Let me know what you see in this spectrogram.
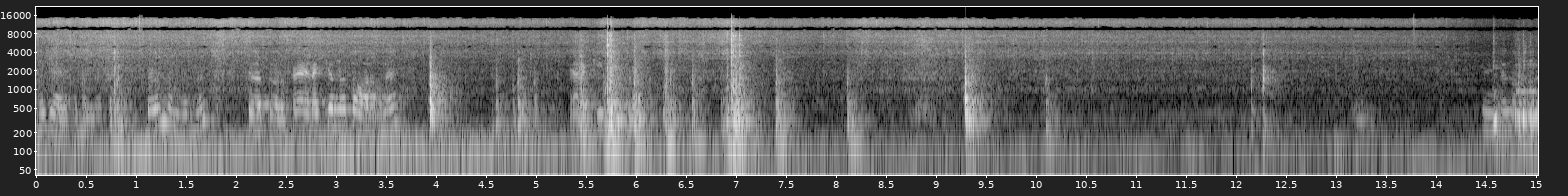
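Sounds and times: low steady sizzle: 0.0s - 15.0s.

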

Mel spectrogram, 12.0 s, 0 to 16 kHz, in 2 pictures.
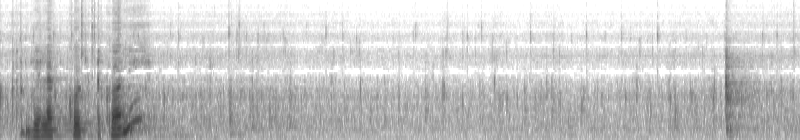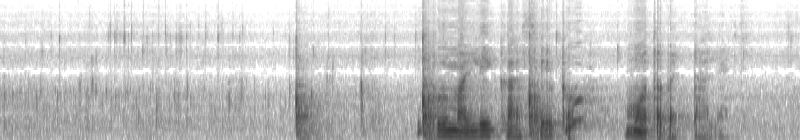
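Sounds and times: curry bubbling in a pan: 0.0s - 12.0s.

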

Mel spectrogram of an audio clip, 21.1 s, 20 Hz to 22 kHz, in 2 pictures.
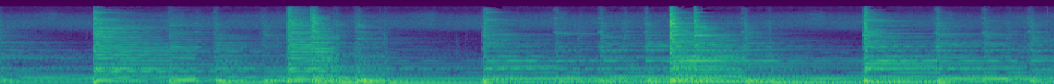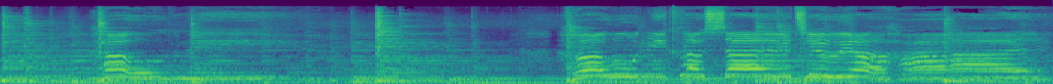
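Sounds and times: acoustic guitar strumming: 0.0s - 21.0s
person singing: 11.5s - 13.8s, 16.0s - 21.0s.

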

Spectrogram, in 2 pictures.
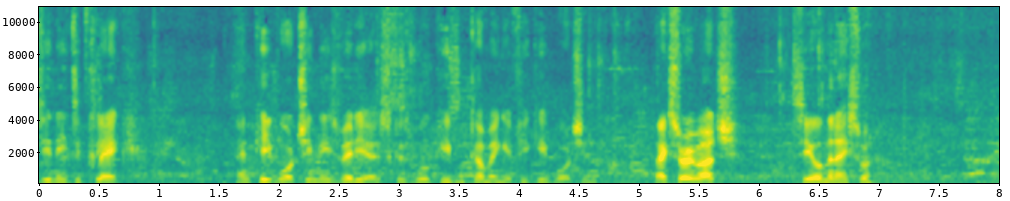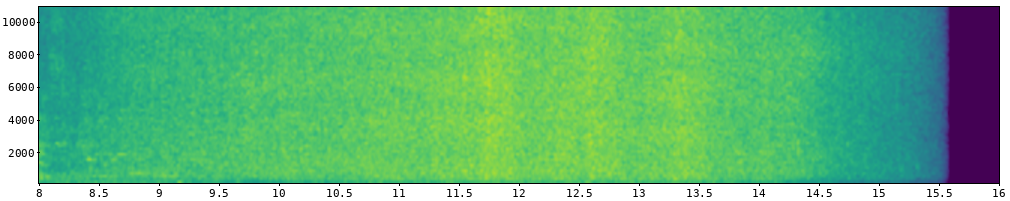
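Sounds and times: wind buffeting microphone: 8.2s - 14.0s.

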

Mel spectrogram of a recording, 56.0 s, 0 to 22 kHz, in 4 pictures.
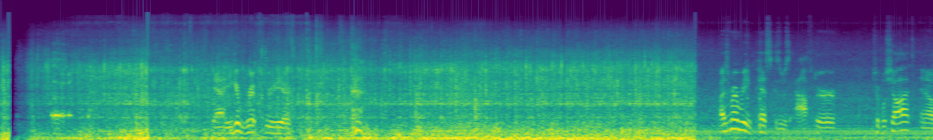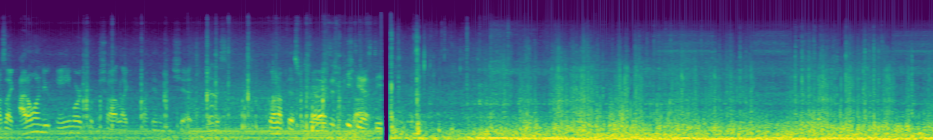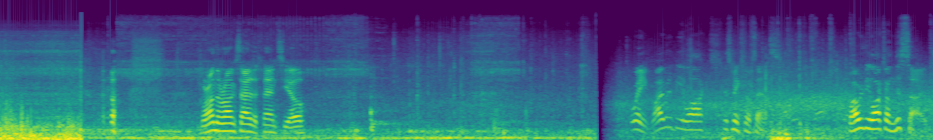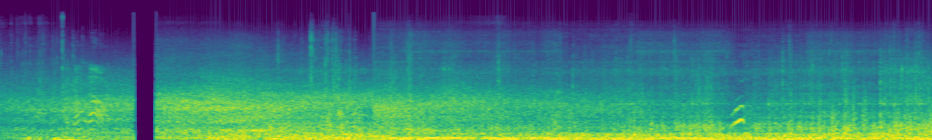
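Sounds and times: tyre rumble on dirt: 0.0s - 10.5s, 16.5s - 29.2s, 47.1s - 55.9s
bicycle road noise: 0.0s - 55.9s
wind buffeting microphone: 19.0s - 29.3s, 42.1s - 55.9s
bike rattling clicks: 29.6s - 36.9s.

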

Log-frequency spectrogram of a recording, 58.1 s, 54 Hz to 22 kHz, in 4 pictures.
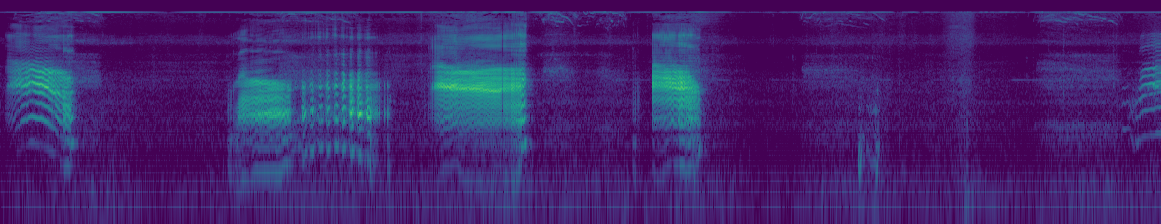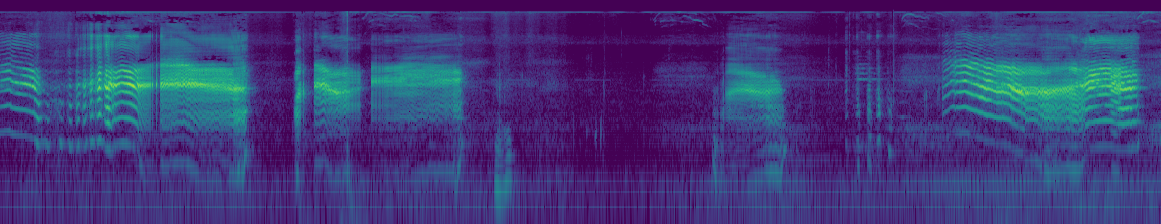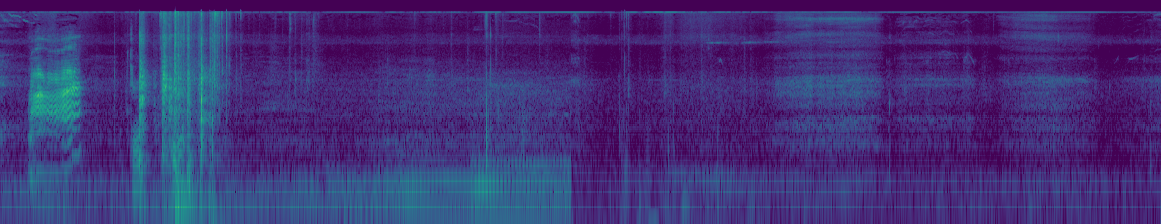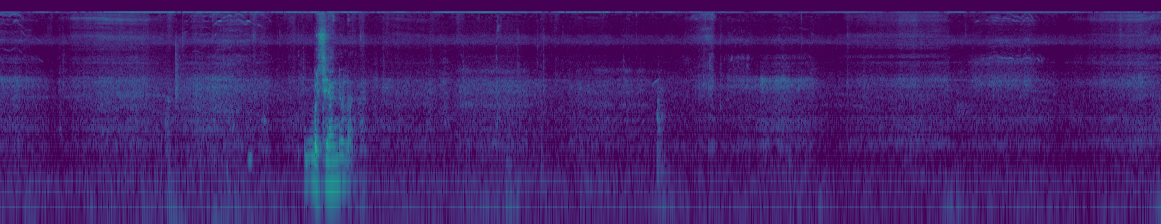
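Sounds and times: cat meowing loudly: 0.1s - 1.0s, 2.9s - 4.7s, 5.4s - 6.7s, 8.1s - 8.8s, 14.1s - 20.4s, 23.4s - 24.4s, 26.3s - 28.8s, 29.4s - 30.1s.

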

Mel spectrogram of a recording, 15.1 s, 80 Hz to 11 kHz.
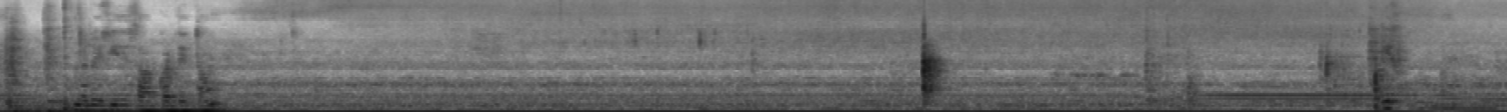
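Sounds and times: low hum: 0.0s - 15.0s
water trickling into basin: 4.8s - 14.2s.

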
